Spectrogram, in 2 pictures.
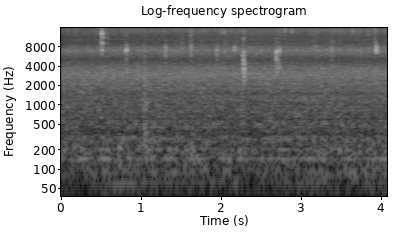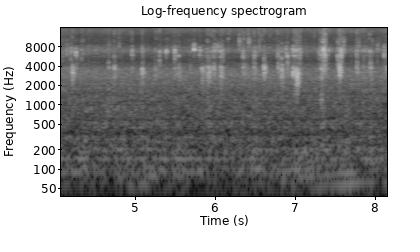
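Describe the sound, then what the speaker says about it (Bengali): Papad is pressed with a round ladle while it fries in hot oil, giving a continuous sizzle. Crisp crackles and pops grow denser and louder toward the end. "আর একটা আমি এরকম গোল হাতা নিয়ে নিয়েছি, দিয়ে এরকমভাবে চিপে ভেজে নেব।"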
